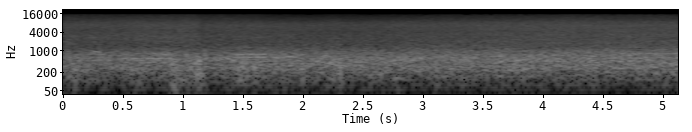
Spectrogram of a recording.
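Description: Steady outdoor ambient hiss, like wind or distant water, with faint snatches of distant voices now and then.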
